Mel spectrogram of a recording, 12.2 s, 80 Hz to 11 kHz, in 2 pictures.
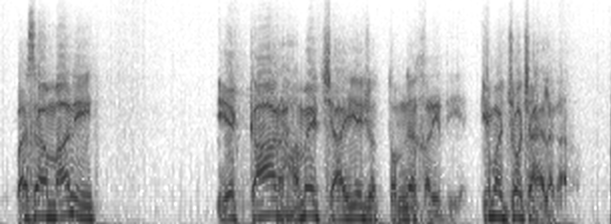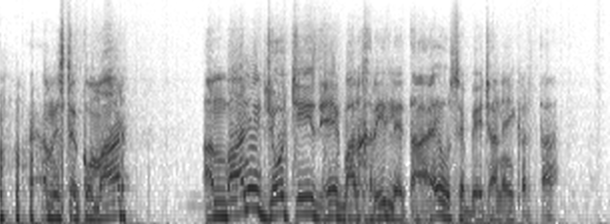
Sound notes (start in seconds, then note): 6.1 softly Laughing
